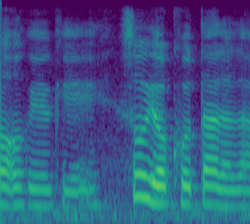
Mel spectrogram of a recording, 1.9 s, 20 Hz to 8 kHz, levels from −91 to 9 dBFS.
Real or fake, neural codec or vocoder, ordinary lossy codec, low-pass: fake; vocoder, 22.05 kHz, 80 mel bands, Vocos; none; 7.2 kHz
